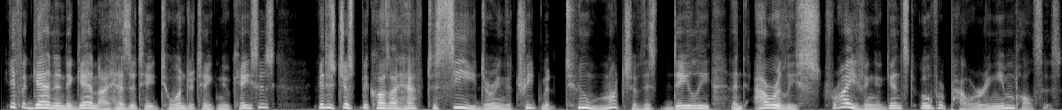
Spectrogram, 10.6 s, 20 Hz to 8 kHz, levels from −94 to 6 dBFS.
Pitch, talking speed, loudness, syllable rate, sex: 170 Hz, 180 wpm, -18 LUFS, 5.7 syllables/s, male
